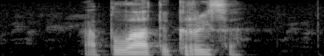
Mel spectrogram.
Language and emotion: Russian, angry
